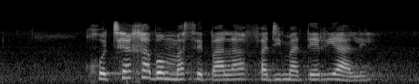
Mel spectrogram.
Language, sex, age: Northern Sotho, female, 24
